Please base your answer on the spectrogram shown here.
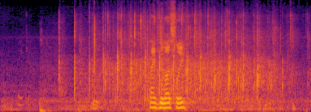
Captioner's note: applause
